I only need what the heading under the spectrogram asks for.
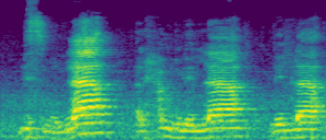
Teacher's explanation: if the word Allah is preceded by a kasra, you're going to pronounce the lam lightly, not heavily. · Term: soft lamb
